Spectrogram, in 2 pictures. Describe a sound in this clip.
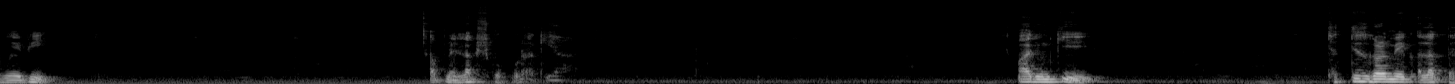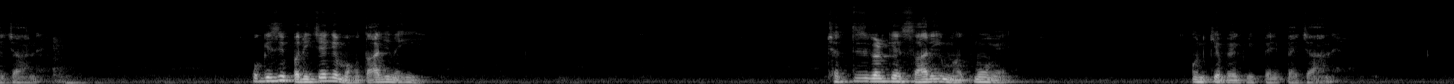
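An elderly man speaks slowly and calmly close to a microphone, in short phrases with long pauses.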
